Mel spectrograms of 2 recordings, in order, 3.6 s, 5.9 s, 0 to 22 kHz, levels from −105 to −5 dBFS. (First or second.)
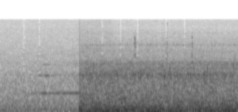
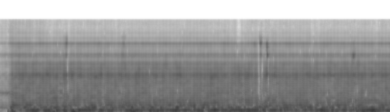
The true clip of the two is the first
